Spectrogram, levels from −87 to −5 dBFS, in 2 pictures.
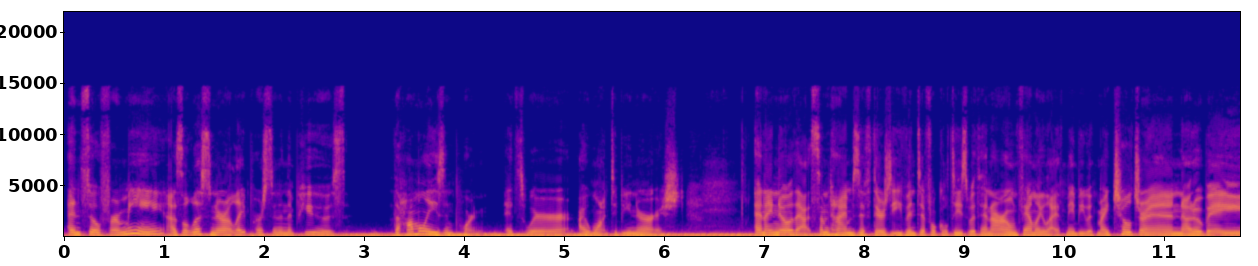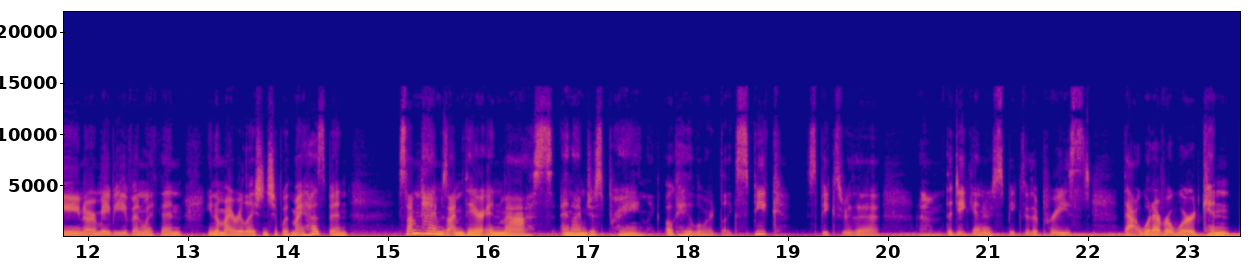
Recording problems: low rumble; noticeable; throughout; 10 dB below the speech

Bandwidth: 14.5 kHz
